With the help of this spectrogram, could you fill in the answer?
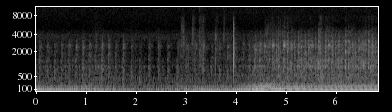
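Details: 2005 Subaru naturally aspirated EJ253 flat-four at idle: a steady deep knock, about four per second; suspected connecting rod knock.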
